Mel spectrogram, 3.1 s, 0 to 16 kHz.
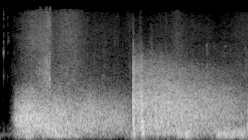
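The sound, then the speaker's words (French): Bombs exploding in the village of Tchassiviar, 15 km from Barmouth: a sustained, rumbling roar of blasts, with a sharp, loud detonation about halfway through followed by continued crackling thunder. No voices are heard. “Dans le village de Tchassiviar, le son des bombes éclate à chaque instant.”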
